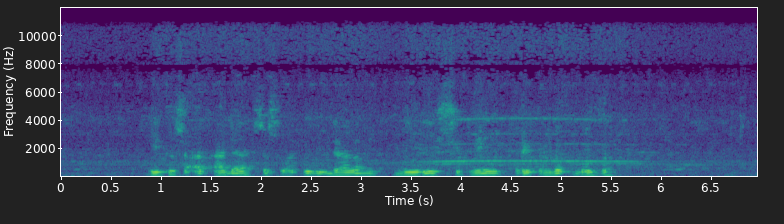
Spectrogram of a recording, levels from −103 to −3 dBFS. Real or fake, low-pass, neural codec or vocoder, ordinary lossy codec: real; 10.8 kHz; none; MP3, 64 kbps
